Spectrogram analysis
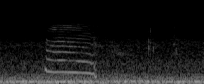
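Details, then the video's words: A sleepy male Japanese bobtail cat answers when spoken to indoors, giving one clear, drawn-out meow that starts high and slides gently downward, against a low background hum. "Talking Cat Doesn’t Think He’s Funny"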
